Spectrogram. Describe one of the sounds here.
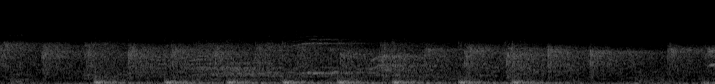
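A basketball bounces repeatedly on a hard floor in an echoing hall.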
